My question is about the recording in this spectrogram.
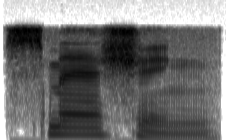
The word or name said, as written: smashing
